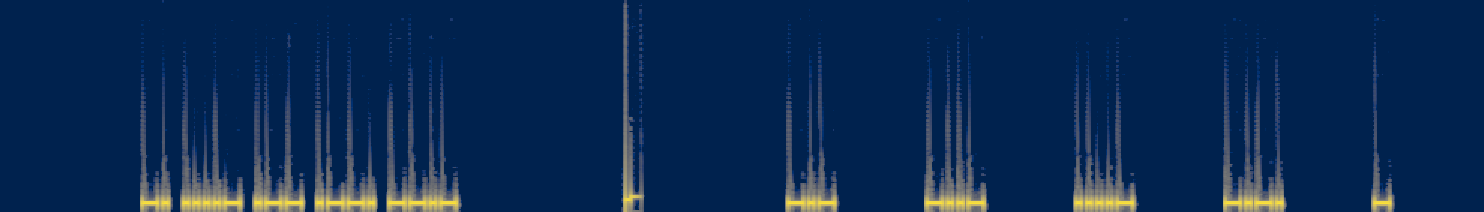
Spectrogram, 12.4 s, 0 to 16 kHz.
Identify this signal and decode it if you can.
Morse code, heard as a keyed tone, about 28 wpm, spaced as for 14 wpm, 700 Hz. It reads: N4WPQ KX4CT
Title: USA Call Signs - 5 Characters - 6x Character Spacing - 28wpm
